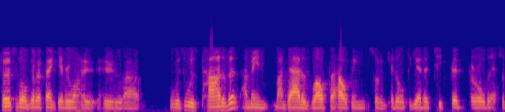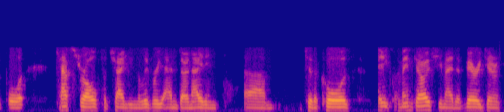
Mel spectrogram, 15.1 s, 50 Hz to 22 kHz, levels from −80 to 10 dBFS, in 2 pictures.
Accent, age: Australian, 20-39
